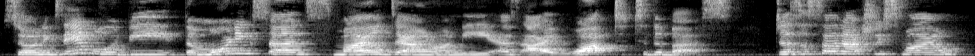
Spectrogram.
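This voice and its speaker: A woman teacher explaining a lesson to her pupils, often pausing to check in with questions. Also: high-pitched, expressive, bright, forceful tone. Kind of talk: classroom lesson on figurative language. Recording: roomy echo, distant microphone.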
